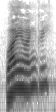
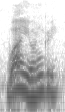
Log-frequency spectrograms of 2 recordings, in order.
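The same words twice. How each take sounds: First: Higher, louder imitated wife; challenging question. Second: Softer, gentle imitated wife; soft question. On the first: Wife challenging her angry husband, high and loud. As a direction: put the question to him insistently. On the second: Wife answering her husband's shouting, softly. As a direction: ask it quietly after the outburst.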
